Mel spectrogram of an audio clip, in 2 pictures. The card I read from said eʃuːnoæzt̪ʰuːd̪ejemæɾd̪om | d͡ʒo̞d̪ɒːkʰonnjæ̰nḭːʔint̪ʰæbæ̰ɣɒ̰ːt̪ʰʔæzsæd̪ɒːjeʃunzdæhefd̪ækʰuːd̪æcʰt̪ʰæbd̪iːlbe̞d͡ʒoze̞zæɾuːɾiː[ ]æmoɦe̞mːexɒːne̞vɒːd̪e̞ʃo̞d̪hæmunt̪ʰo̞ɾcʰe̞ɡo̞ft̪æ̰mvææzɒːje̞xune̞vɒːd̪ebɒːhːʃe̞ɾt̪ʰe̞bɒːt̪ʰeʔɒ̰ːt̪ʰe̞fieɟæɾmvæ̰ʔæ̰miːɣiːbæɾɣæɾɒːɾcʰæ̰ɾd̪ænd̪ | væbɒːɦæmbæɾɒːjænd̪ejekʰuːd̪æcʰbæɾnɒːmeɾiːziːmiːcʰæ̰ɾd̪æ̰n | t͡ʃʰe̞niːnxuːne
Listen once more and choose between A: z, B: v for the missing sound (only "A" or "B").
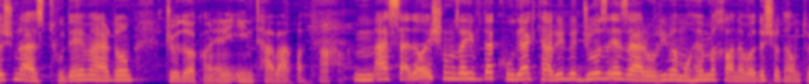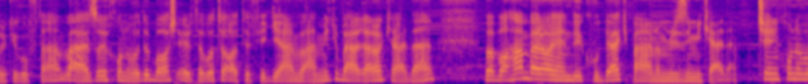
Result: B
